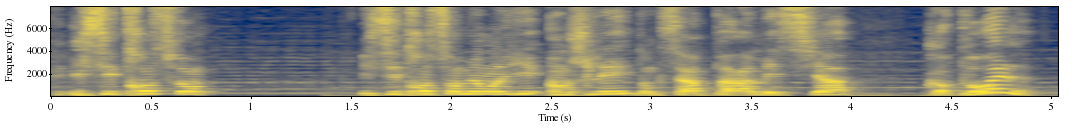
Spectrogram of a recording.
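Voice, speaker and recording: A man from France doing live reaction commentary on a manga chapter, excitable, swearing often and reading panels aloud. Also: high-pitched, moderate pace, faint music behind.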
